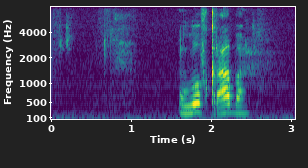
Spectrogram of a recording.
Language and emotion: Russian, neutral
